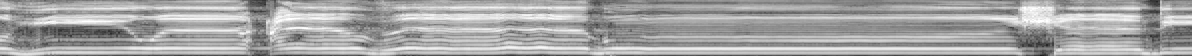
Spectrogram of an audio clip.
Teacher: Huruf dal kita pantulkan karena ini adalah bacaan qalqalah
